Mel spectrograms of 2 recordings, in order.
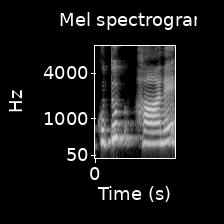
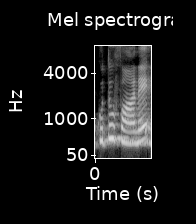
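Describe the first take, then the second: First: The p and h are said as separate sounds. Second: The p and h merge into an f sound. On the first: The speaker calls it right. "രണ്ട് ലെറ്റേഴ്സിനെയും വ്യത്യസ്തമായി ഉച്ചരിച്ചുകൊണ്ട്" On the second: The speaker calls it wrong. "ഇംഗ്ലീഷിലേതുപോലെ കുതുഫാനെ എന്ന് ഉച്ചരിക്കുകയില്ല"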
